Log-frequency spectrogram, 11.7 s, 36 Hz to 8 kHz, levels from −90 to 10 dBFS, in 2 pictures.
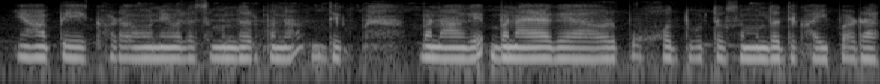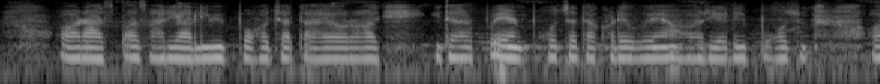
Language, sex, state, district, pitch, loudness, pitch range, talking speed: Hindi, female, Uttar Pradesh, Muzaffarnagar, 190 Hz, -34 LUFS, 185-195 Hz, 215 wpm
